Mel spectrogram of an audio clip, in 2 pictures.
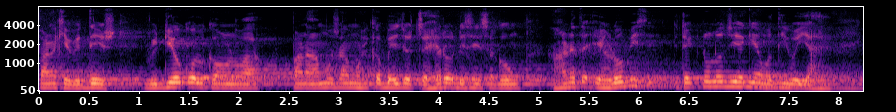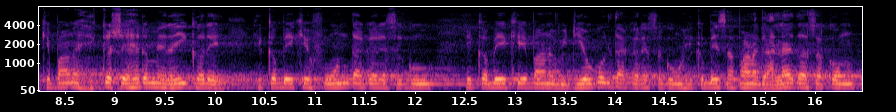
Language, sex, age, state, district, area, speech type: Sindhi, male, 18-30, Gujarat, Junagadh, rural, spontaneous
